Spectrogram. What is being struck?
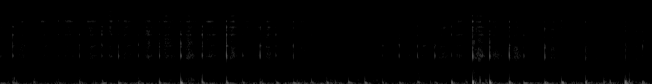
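Small steel screw cap.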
